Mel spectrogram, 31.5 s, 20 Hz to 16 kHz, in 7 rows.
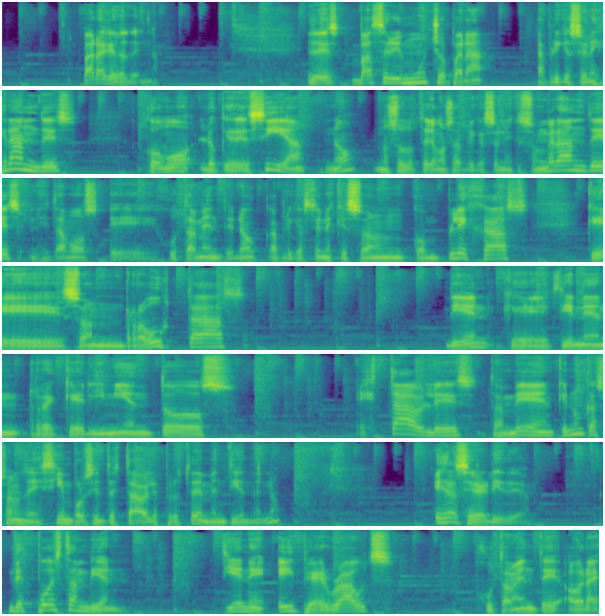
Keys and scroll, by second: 3.2 k, 4.4 Escape, 4.8 l, 5.9 l, 6.4 l, 10.2-21.8 typing, 22.4 ctrl+s, 23.0 Escape, 23.2-26.0 typing, 27.9-29.4 typing, 29.9 Escape, 30.6-31.5 typing.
